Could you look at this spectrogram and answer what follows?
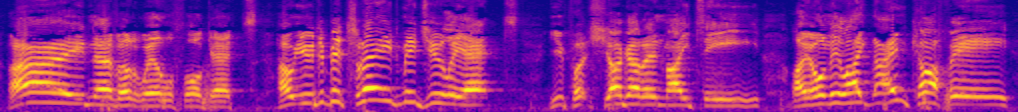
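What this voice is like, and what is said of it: Put-on Scottish accent, singing. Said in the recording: “I'm going to do it in a Scotch accent”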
